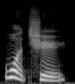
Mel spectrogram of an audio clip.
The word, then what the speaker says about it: 我去: It's often said when something bad happens or when something surprises you, and we often pronounce it as "wò qù."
